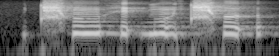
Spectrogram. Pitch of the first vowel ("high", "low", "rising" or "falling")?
high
